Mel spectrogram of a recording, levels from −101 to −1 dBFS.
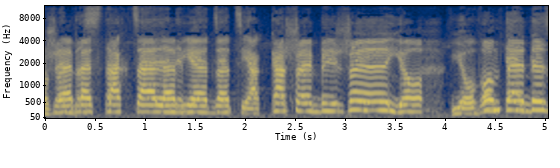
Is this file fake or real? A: real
